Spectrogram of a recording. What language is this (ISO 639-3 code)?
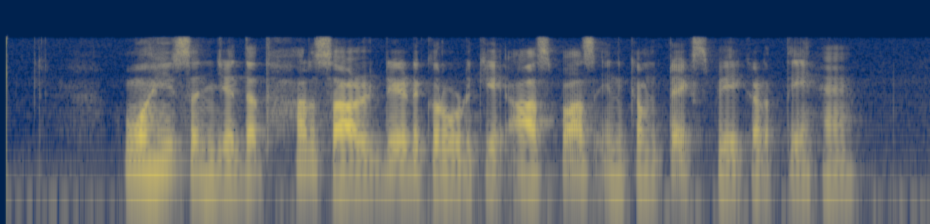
hin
